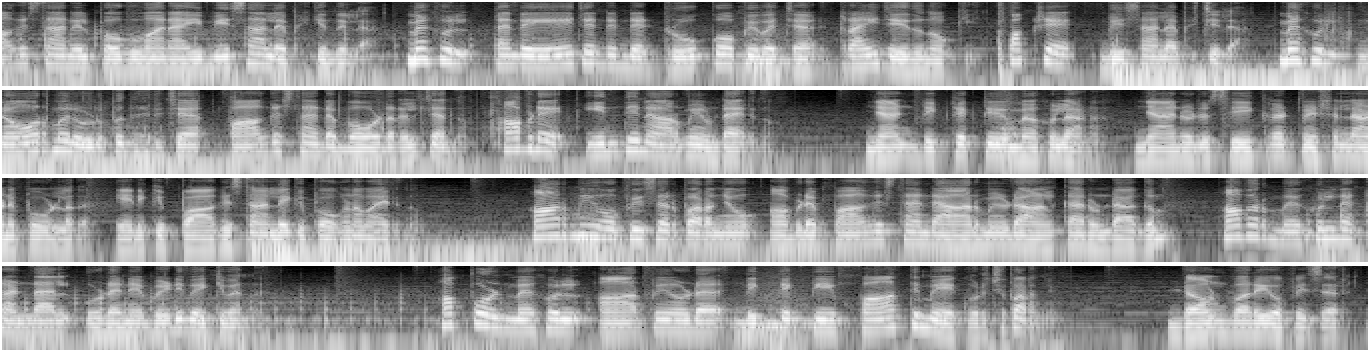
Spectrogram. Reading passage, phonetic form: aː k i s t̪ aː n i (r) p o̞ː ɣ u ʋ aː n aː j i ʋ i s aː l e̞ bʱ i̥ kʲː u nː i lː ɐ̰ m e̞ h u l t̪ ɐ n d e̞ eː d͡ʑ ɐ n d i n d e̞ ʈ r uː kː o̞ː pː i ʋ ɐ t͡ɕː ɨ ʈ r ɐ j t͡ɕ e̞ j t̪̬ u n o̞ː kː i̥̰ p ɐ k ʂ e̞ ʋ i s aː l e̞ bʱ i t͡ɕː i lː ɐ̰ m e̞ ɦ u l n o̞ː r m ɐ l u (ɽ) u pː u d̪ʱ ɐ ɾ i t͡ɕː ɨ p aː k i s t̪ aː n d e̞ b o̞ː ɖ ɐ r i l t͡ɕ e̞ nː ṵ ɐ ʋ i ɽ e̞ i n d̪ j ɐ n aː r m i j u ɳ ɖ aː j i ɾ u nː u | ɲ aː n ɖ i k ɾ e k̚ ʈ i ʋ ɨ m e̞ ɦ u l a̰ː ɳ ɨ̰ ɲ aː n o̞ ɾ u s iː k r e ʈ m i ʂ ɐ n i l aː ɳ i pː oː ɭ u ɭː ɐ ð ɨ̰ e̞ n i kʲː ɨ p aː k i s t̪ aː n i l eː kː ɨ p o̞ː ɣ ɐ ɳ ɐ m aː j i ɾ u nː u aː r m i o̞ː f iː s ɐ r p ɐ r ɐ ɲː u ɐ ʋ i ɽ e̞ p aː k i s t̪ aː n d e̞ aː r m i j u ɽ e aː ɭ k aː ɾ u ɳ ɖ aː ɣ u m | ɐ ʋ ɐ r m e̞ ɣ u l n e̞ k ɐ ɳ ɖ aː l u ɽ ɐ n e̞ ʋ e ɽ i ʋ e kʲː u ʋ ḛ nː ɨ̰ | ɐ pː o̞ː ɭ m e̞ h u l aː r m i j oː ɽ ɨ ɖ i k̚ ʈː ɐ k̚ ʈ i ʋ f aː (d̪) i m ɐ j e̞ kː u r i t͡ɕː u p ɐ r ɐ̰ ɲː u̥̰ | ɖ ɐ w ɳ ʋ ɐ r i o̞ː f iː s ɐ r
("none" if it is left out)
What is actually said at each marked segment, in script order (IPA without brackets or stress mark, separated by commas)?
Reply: l, ɽ, t̪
